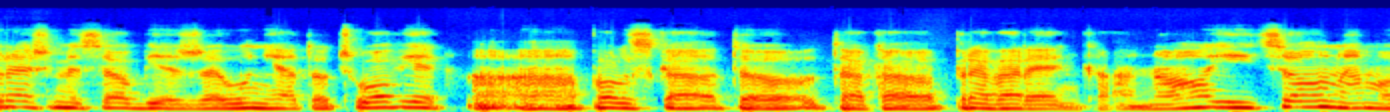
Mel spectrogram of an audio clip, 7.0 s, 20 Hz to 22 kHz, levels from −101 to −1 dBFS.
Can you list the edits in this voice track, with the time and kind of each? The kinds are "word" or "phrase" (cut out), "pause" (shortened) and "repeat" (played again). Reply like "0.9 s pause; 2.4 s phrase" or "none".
1.7 s word; 2.2 s word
